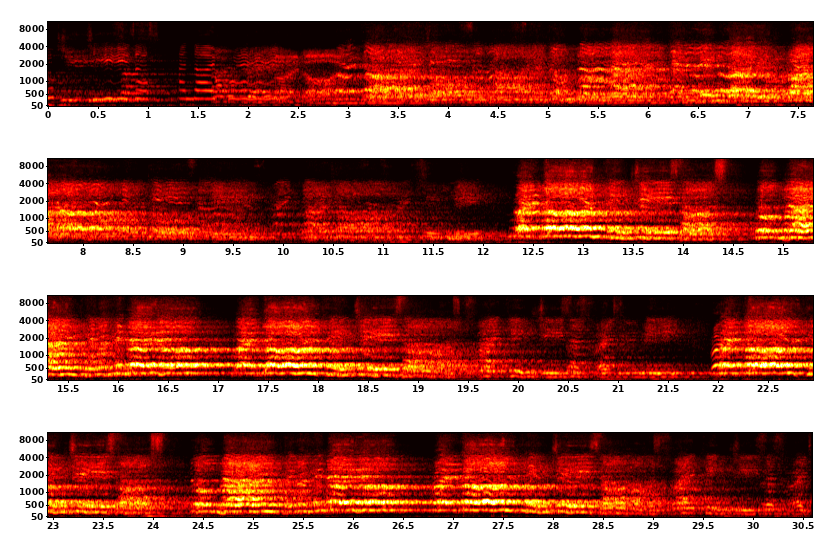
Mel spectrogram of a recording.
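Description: A choir singing a spiritual, with sustained chords that move from note to note. The full choir comes in suddenly louder about twelve seconds in and again about twenty-two seconds in.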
